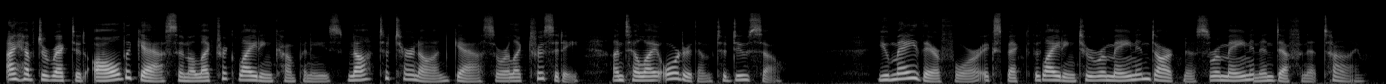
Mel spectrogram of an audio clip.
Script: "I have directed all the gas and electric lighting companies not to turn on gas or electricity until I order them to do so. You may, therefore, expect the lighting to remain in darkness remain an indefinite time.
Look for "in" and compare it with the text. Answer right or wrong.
right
